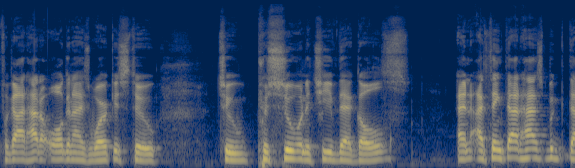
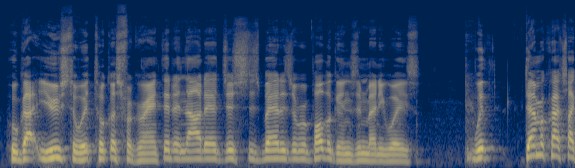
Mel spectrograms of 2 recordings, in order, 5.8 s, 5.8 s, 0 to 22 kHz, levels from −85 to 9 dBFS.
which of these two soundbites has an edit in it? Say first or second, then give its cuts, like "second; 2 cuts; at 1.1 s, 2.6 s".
second; 1 cut; at 4.7 s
